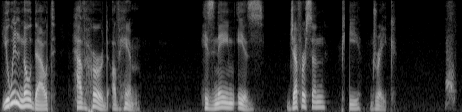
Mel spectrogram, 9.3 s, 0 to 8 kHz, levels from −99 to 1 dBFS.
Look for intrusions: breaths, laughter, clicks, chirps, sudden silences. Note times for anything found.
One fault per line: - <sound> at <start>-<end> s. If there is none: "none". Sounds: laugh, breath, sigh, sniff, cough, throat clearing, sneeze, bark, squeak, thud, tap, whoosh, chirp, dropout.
- dropout at 6.9-7.0 s
- bark at 8.9-9.1 s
